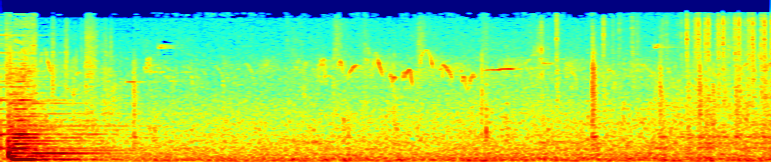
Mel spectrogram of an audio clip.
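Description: Music fades out in the first second, leaving quiet outdoor ambience in which birds chirp, a cluster of short high chirps in the middle.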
